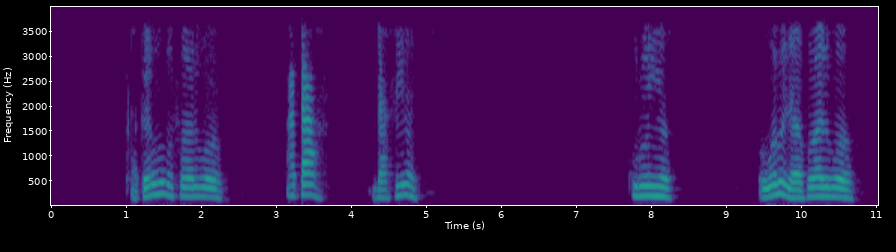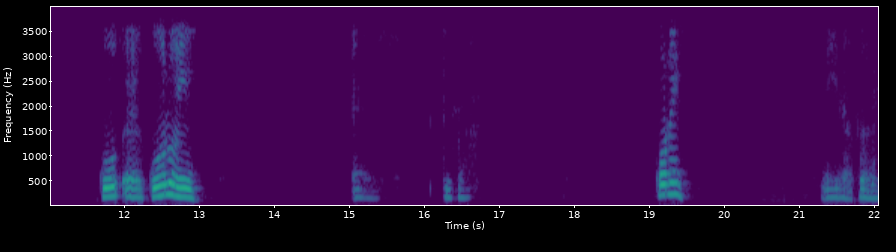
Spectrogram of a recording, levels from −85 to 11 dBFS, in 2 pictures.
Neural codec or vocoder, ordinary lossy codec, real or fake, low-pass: none; Opus, 24 kbps; real; 3.6 kHz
